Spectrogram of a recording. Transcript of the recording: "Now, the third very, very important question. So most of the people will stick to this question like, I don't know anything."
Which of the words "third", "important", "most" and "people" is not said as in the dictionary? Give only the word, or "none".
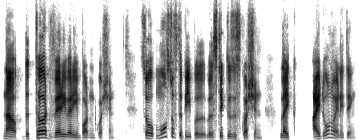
third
